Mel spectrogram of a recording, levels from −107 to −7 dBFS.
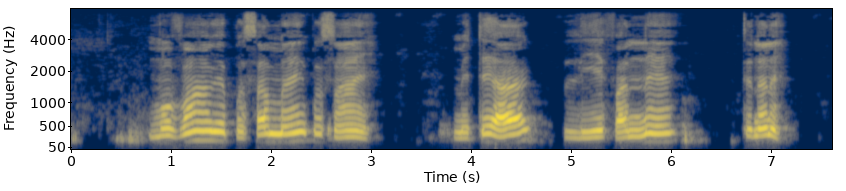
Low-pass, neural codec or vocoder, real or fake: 7.2 kHz; none; real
